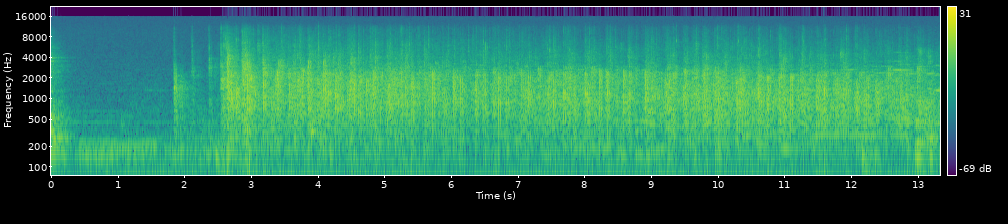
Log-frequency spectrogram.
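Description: Audience applause, starting with a few claps about two seconds in and swelling to steady, full clapping that holds to the end.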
